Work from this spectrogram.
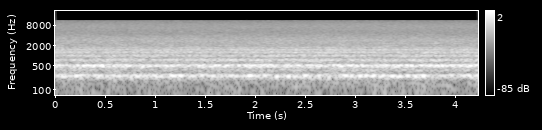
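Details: Honey bees at their hive gathering linden nectar on 3 June, a massed droning hum that stays level and uninterrupted, with a rich, buzzy texture.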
